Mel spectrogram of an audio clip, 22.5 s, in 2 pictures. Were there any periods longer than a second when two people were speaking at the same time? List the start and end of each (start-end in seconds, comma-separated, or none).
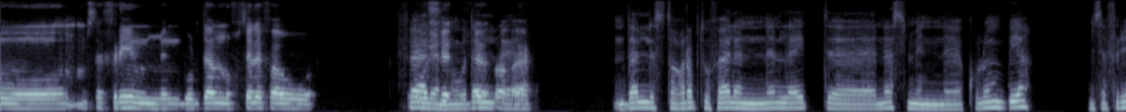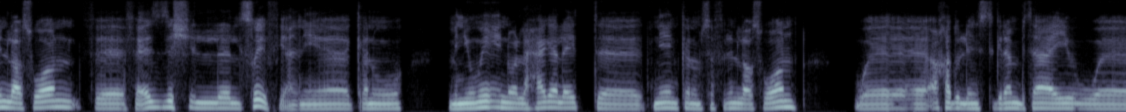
4.1-5.3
